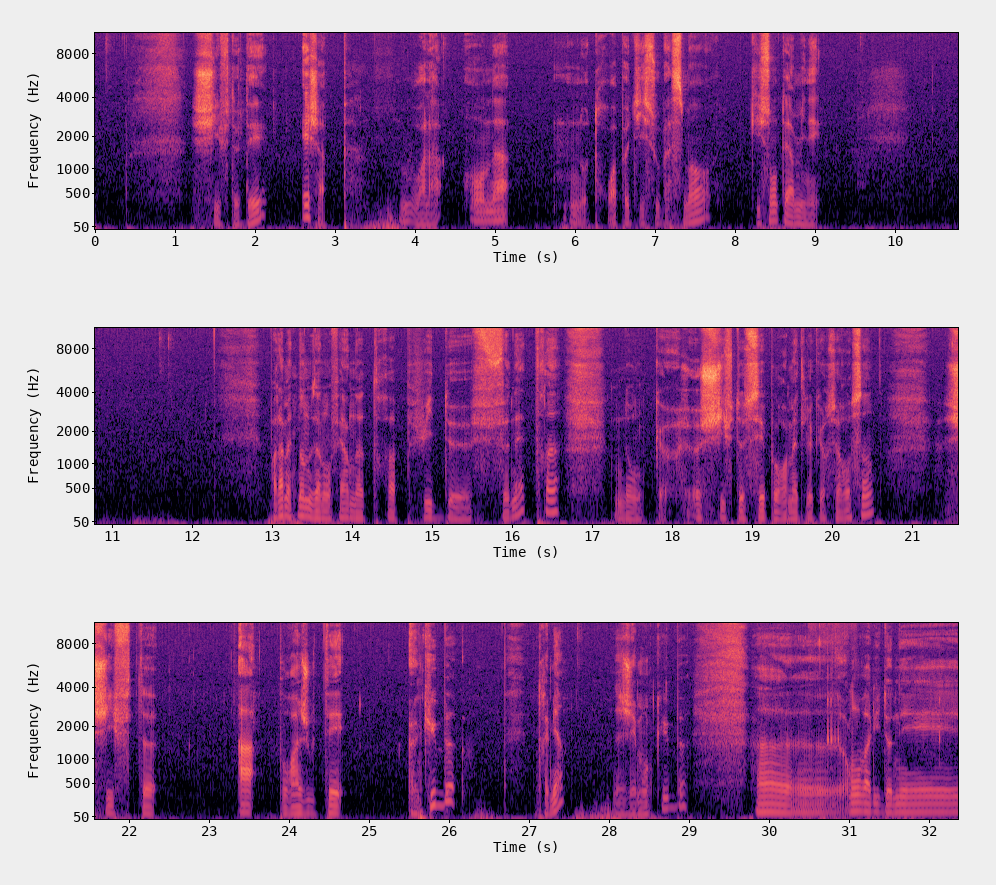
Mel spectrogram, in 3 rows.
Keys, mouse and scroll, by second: 1.6 shift+d, 3.1-4.7 drag, 4.7-6.5 middle drag, 7.2-7.7 scroll up 1, 7.7-9.5 middle drag, 13.4-15.1 middle drag, 15.2 middle click, 15.8-17.8 scroll down 1, 17.8 scroll up 1, 18.4 shift+c, 23.0 shift+a, 27.2-29.0 drag.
